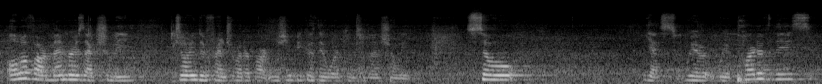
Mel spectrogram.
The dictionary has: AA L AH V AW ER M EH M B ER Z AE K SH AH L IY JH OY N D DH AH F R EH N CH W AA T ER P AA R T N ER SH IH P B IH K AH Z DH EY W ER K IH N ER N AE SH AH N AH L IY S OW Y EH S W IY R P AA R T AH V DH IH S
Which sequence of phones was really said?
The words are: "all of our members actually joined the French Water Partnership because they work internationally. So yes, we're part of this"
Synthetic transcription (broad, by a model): AA L AH V AW ER M EH M B ER Z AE K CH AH L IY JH OY N DH AH F R EH N CH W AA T ER P AA R T N ER SH IH P B IH K AH Z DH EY W ER K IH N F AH AH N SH L IY S OW Y EH S W IY R P AA R T AH V DH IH S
